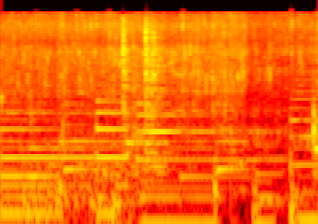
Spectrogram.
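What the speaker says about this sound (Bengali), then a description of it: "একবারে ভেজে নিচ্ছি" Rohu fish heads fry in hot oil with a steady, close sizzle and crackle, broken by brief scraping stirs, with no voices.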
